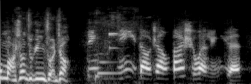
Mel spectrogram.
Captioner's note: ping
